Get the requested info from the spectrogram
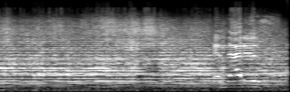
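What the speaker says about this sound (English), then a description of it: "All they did was go forward with the train and go right back the opposite direction" A train pacing forward and back along railroad tracks, heard as a loud, steady rumbling drone with sustained tonal hum, continuous for three seconds with a brief swell near the end.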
